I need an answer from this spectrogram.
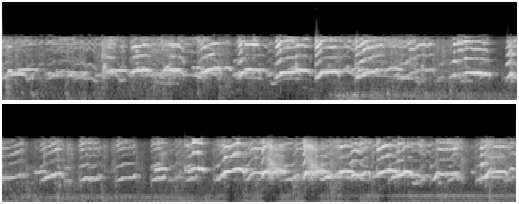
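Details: Four-week-old Treeing Tennessee Brindle puppies treeing at their food bowl, a chorus of shrill rising-and-falling yelps tumbling over one another at a fast, uneven pace, with a low steady hum underneath from about three seconds on.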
